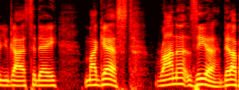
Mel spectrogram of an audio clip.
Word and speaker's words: Raana Zia: conversation plan for you guys today my guest Rana Zia did I pronounce it right yes welcome to the show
